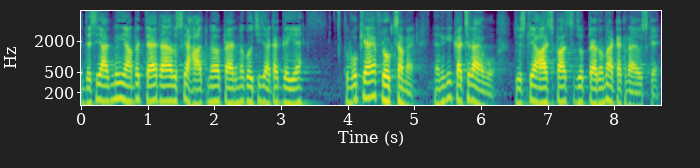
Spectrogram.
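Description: A man's voice: medium pitch, darkish tone. Hindi-speaking man teaching English vocabulary. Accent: Indian English. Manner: mixes Hindi explanation with slowly read English definitions. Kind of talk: exam-prep vocabulary lesson.

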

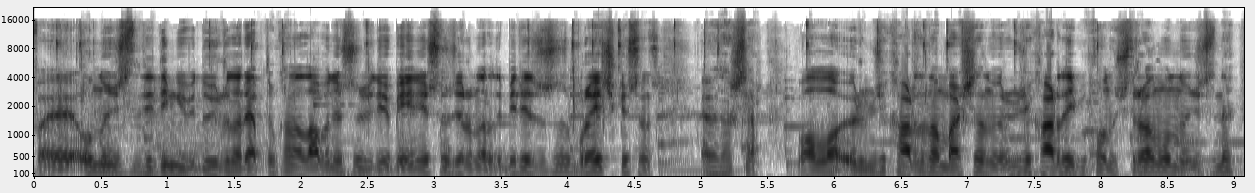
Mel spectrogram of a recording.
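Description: A man hosting Minecraft gameplay commentary, excitable and constantly addressing his viewers. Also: mid-range voice, racing, few pauses, music in the background. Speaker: gaming channel host.

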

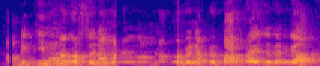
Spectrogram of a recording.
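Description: Man acting as a combative divorced dad, high fast voice, echoey lo-fi room. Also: steady tone, noisy background. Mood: threatening. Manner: combative, quarrelsome. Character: angry divorced young father demanding his daughter. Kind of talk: Bangla drama acting. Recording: echoey room, dull lo-fi sound.

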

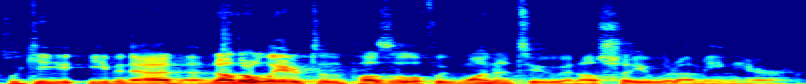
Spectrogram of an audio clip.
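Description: A fast-talking man in his thirties with a steady, medium-pitched, slightly mellow voice hosts a friendly escape room tutorial. He goes step by step while working with props at a table indoors, a plaster wall behind him.

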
